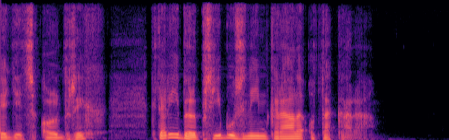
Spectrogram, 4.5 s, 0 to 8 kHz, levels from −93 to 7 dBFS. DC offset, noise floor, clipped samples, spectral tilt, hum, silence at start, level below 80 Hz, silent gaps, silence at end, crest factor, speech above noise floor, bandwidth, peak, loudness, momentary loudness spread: under 0.1%; -78 dBFS; under 0.1%; -5.5 dB/octave; none; 0 s; -46 dBFS; none; 0.8 s; 20 dB; 55 dB; 8 kHz; -4 dBFS; -23 LUFS; 17 LU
